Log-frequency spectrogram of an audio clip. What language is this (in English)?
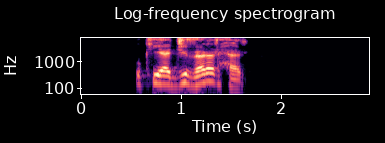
Kabyle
